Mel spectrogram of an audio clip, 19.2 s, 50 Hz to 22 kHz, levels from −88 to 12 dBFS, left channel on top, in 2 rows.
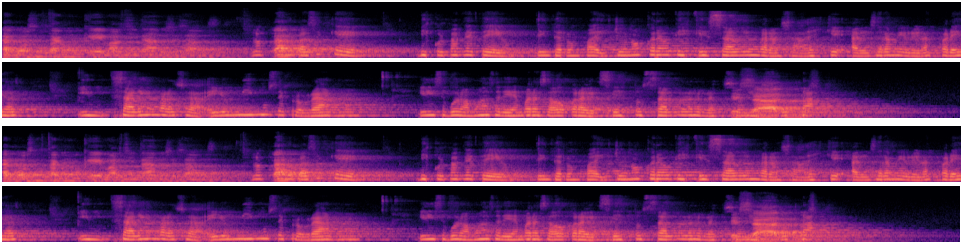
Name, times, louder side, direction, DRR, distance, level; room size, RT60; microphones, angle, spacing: voice 1, 0.0-2.1 2.7-2.9 16.9-17.7, equal, 30° right, 1 dB, 6.3 m, -21 dB
voice 2, 2.5-3.1 3.3-3.6 4.1-9.8 10.3-13.2 13.8-17.7, equal, 5° left, 2 dB, 1.2 m, -21 dB
30.0 x 26.0 x 7.8 m, 2.3 s
head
